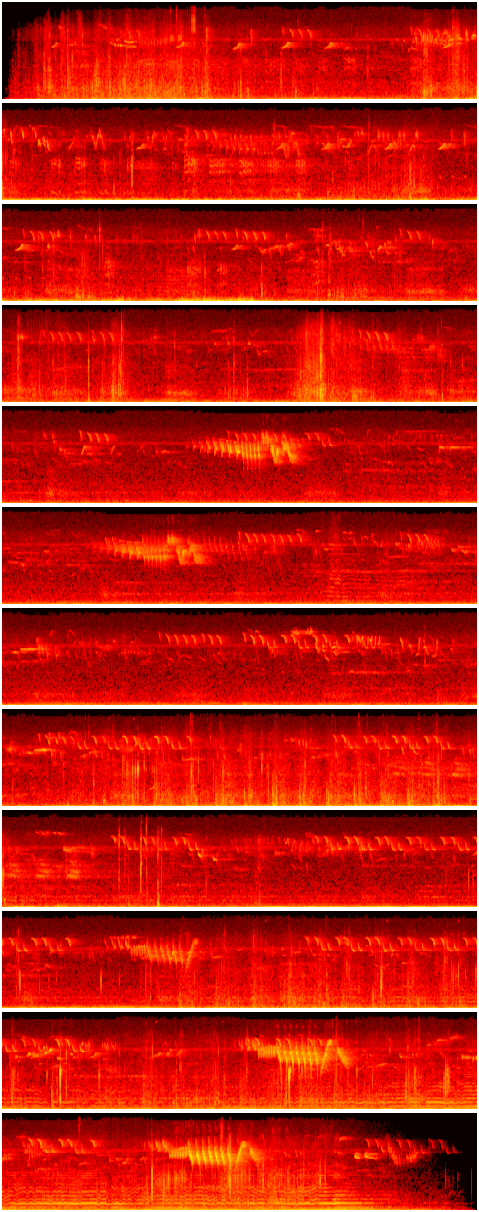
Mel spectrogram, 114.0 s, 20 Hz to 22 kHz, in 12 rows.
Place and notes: Tarnac, France - WLD 2014 GROIS CORBOU
stopping to listen to the common soundscape in the late afternoon of early spring… frogs, crows, birds, bumblebee, far away voices...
